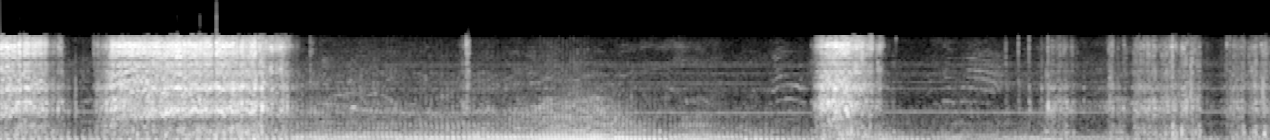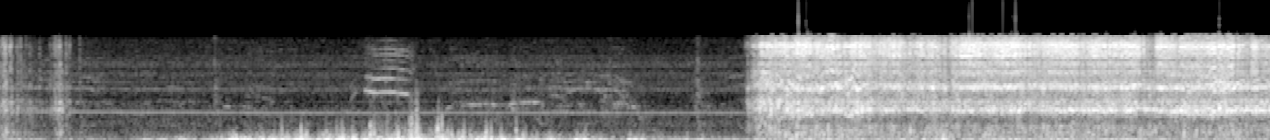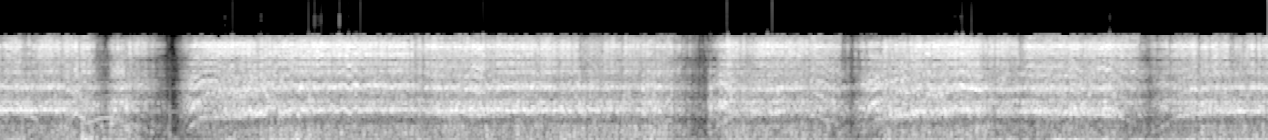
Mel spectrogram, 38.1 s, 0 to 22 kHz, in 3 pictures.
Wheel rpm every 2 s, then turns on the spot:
100, 80, 0, 0, 20, 20, 10, 0, 0, 0, 170, 230, 220, 100, 220, 220, 110, 160, 160.
10-14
